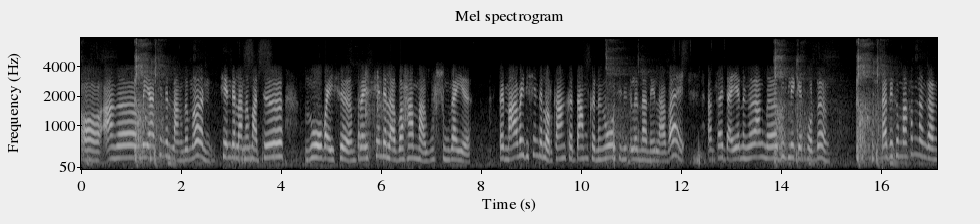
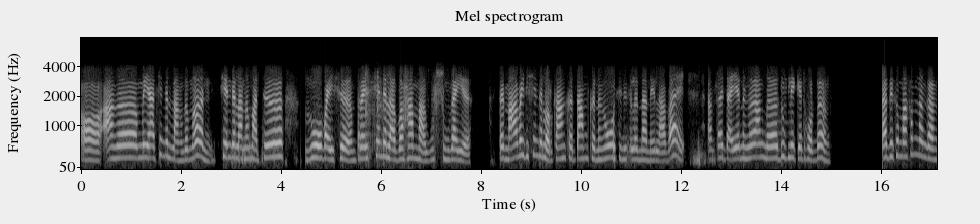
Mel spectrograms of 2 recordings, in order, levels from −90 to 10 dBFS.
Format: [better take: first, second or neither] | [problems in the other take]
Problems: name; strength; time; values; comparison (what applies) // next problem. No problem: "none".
second | background sound (Cough); 16 dB below the speech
